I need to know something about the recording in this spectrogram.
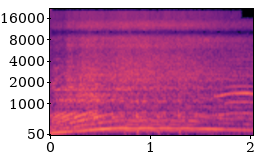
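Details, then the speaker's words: NA Mazda Miata engine pegging and bouncing off the rev limiter because the accelerator pedal got stuck in the carpet during a throttle blip, until the car was shut off; the car also has a misfire. "it just went pegging the red line pegging it just went bouncing off the red line until I had to shut the car off"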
